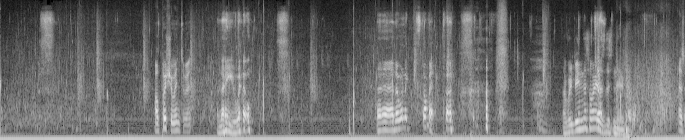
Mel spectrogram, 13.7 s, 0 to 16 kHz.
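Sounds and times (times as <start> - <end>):
flowing water: 0.0 - 13.7
speech: 3.1 - 5.2, 7.6 - 9.7, 11.3 - 12.9, 13.6 - 13.7
laughter: 4.3 - 5.8, 7.6 - 11.0, 11.7 - 13.0, 13.6 - 13.7.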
